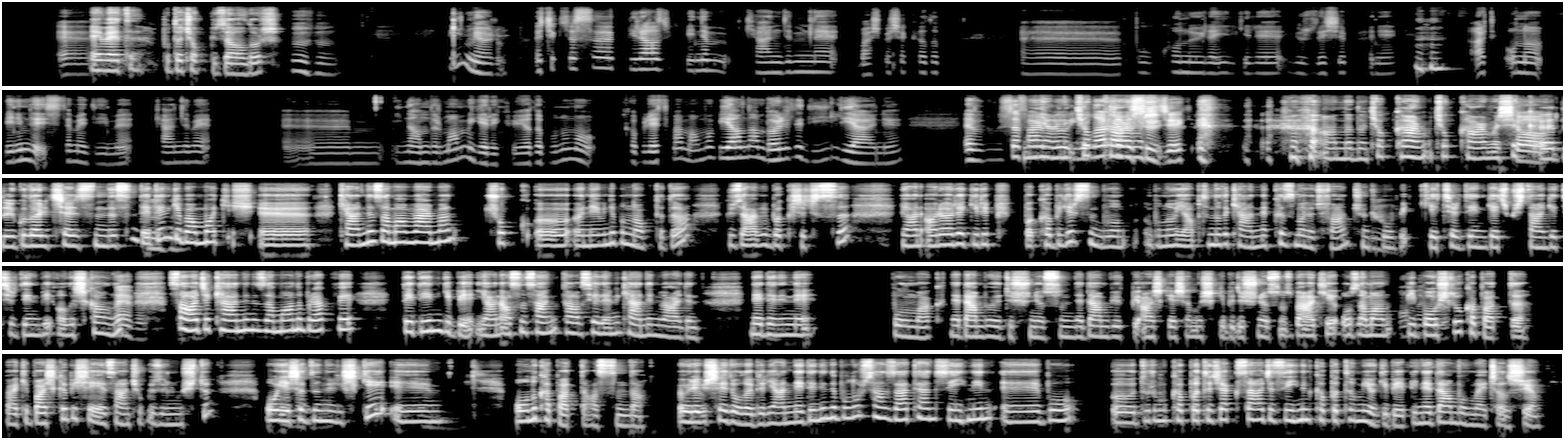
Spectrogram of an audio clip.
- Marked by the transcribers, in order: other background noise; tapping; chuckle; chuckle
- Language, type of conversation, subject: Turkish, advice, Eski sevgilini sosyal medyada takip etme dürtüsünü nasıl yönetip sağlıklı sınırlar koyabilirsin?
